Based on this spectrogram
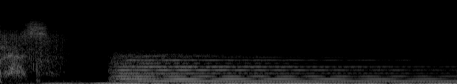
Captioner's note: large bell tolling repeatedly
